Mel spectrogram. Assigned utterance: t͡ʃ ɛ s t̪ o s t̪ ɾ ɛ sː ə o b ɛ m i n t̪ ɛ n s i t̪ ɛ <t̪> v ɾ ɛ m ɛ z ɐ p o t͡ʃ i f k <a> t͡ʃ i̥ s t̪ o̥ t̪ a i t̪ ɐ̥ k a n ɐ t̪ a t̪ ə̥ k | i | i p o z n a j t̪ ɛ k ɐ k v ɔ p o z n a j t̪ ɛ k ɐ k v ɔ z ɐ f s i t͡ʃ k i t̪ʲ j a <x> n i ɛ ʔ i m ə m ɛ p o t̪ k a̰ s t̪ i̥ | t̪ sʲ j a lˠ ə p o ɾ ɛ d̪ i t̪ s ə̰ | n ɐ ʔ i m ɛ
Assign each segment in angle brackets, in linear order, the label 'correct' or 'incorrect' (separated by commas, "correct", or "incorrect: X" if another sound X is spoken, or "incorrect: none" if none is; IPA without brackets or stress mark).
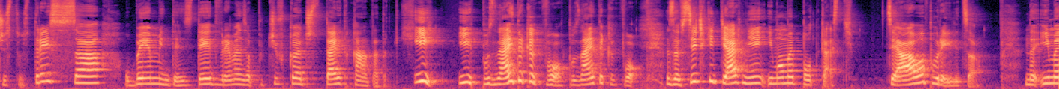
correct, incorrect: ə, correct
